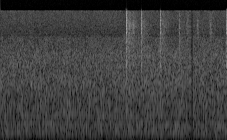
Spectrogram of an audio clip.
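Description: Steady room hiss with a quick run of faint, sharp clicks a little past halfway.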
